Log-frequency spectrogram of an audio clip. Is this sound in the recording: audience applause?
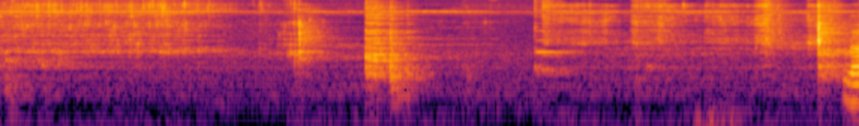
no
